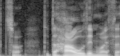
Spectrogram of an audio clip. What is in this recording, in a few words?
"hawdd", Welsh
